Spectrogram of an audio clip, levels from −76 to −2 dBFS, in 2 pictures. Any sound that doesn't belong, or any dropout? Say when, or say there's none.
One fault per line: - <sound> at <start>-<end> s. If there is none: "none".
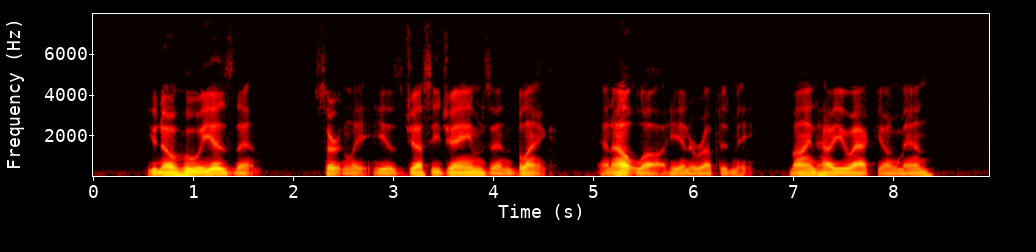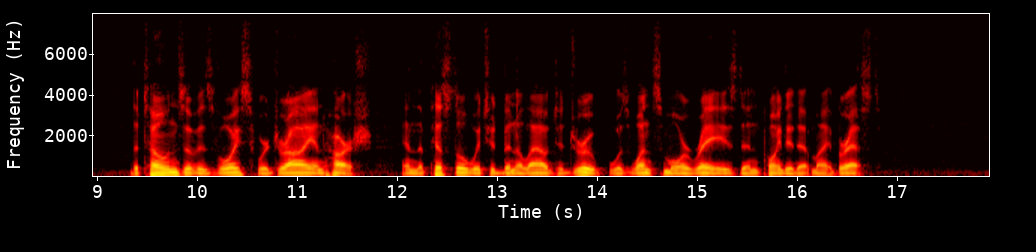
none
